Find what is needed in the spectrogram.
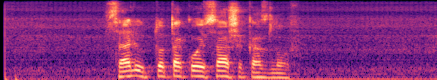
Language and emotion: Russian, neutral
